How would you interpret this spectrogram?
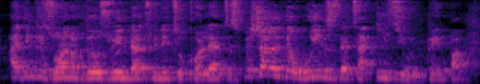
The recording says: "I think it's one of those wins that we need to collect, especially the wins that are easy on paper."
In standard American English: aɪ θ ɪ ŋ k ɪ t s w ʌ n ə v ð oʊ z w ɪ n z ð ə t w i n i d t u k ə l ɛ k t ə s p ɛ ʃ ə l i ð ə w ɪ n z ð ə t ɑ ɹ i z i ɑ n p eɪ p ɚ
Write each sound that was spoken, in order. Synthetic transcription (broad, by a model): aɪ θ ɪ ŋ k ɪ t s w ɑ n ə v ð oʊ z w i n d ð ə t w i n i d t u k ə l ɛ k t ə s p ɛ ʃ ə l i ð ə w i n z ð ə t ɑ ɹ i z i ɑ n p eɪ p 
